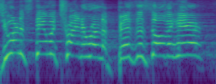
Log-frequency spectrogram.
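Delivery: high, fast indignant outburst, imitating an angry woman; mock pissed-off. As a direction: scold them in a high, rushed voice. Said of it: "Marie got pissed. She was not happy".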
